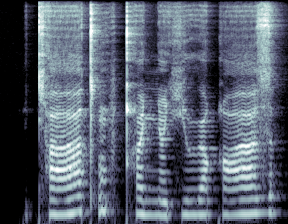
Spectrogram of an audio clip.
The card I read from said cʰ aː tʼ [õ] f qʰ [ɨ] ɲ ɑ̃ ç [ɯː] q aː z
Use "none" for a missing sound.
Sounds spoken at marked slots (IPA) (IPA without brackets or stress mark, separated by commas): õ, ɨ, ɯː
